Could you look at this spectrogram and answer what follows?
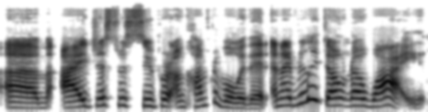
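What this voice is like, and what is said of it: Long Island accent. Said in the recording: “Can you hear my Long Island accent?”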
